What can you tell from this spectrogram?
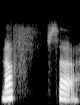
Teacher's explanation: Jadi yang menempel itu bibir bawah itu nempel ke gigi gigi atas bukan bibir dengan bibir. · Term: huruf fa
